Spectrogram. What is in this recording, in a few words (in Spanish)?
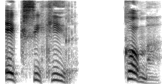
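"exigir coma", Spanish, female; mekanta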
